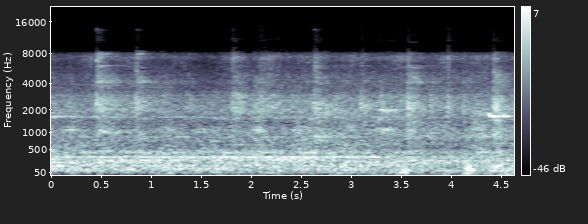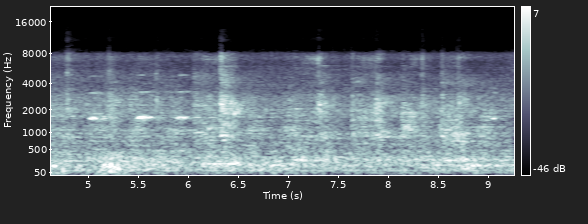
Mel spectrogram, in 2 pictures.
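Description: Automatic foam punching press line running: a steady mechanical hum scattered with knocks and clicks. A low steady tone in the hum stops about three seconds in.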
